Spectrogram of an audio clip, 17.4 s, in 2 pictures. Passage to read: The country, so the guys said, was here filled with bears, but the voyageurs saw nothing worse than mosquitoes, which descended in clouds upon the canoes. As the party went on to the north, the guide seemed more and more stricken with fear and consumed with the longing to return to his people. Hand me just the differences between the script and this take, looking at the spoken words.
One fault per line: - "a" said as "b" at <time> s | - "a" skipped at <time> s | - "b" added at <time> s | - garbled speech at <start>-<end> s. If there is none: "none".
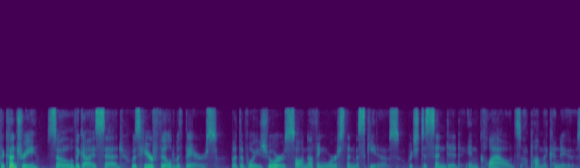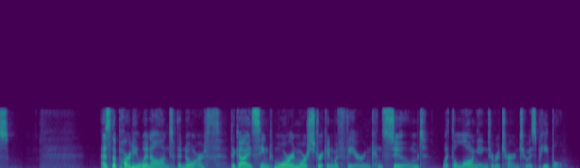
none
